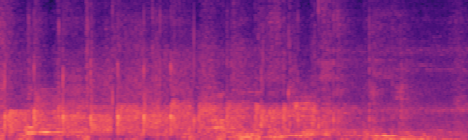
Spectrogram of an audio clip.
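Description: Church congregation clapping during a communion service, a broad wash of many hands mixed with voices and shouts of praise, loud and continuous throughout.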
